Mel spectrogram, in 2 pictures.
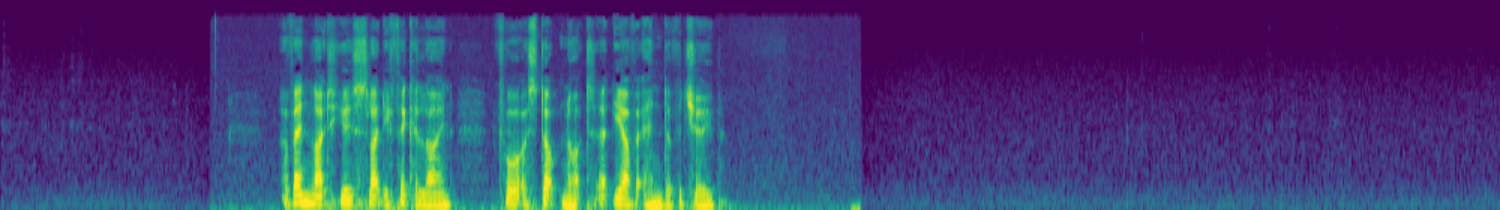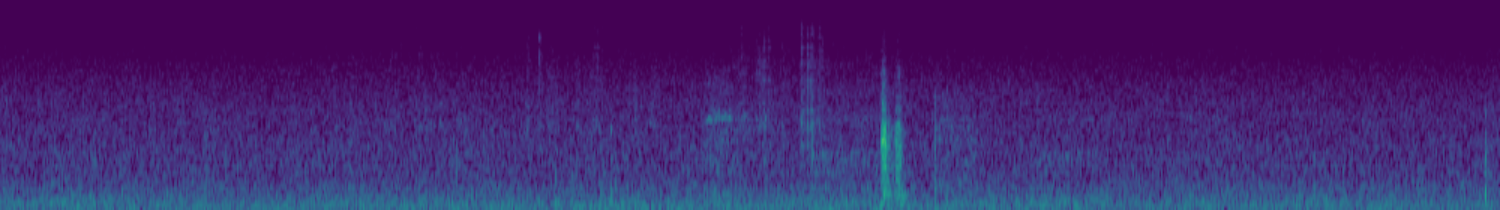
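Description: Thin fishing line rustles softly between fingers.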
